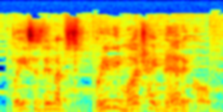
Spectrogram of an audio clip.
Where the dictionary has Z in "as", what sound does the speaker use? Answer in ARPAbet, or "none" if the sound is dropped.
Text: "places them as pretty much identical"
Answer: S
